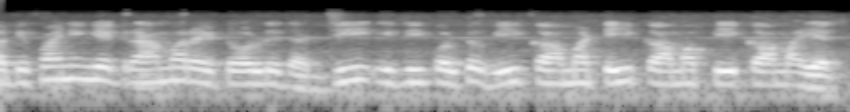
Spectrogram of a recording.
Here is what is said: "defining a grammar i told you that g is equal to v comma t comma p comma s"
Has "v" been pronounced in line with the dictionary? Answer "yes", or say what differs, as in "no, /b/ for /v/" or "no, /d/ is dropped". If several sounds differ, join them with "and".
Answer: yes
